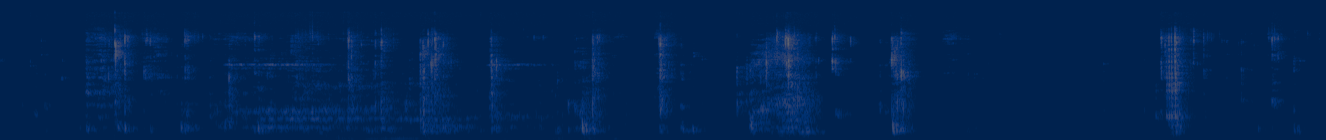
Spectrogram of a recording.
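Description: Faint chewing and wet mouth sounds of a person eating rice and fish curry by hand, with irregular soft clicks, going quiet for a moment about seven seconds in.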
